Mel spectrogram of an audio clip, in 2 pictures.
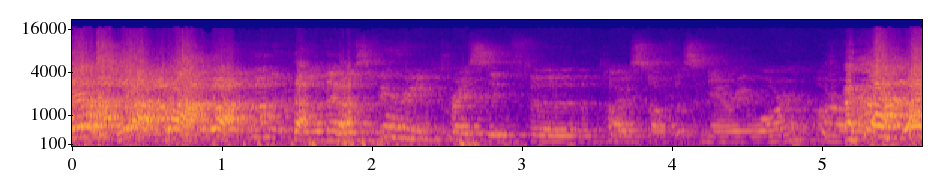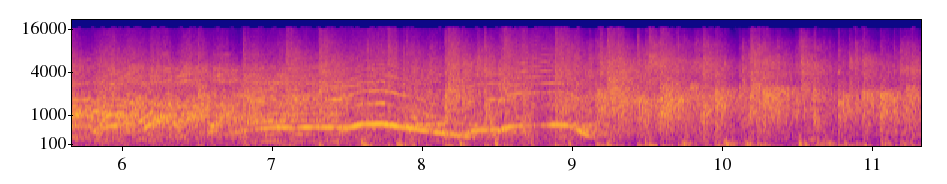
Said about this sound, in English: Give her applause, yes.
